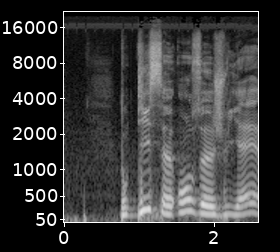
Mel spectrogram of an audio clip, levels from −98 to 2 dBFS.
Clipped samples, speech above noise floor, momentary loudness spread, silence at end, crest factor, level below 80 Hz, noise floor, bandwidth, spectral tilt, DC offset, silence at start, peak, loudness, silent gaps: under 0.1%; 22 dB; 10 LU; 0 s; 16 dB; -46 dBFS; -42 dBFS; 19.5 kHz; -4.5 dB/octave; under 0.1%; 0.25 s; -6 dBFS; -20 LUFS; none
